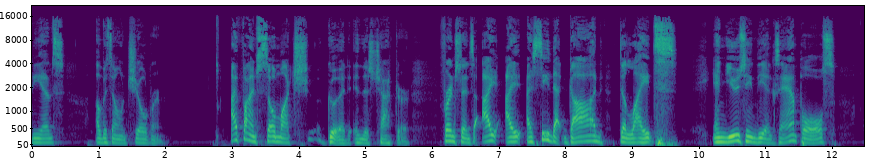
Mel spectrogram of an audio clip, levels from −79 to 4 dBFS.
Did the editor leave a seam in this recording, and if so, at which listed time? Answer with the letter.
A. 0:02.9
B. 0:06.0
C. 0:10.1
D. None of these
D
